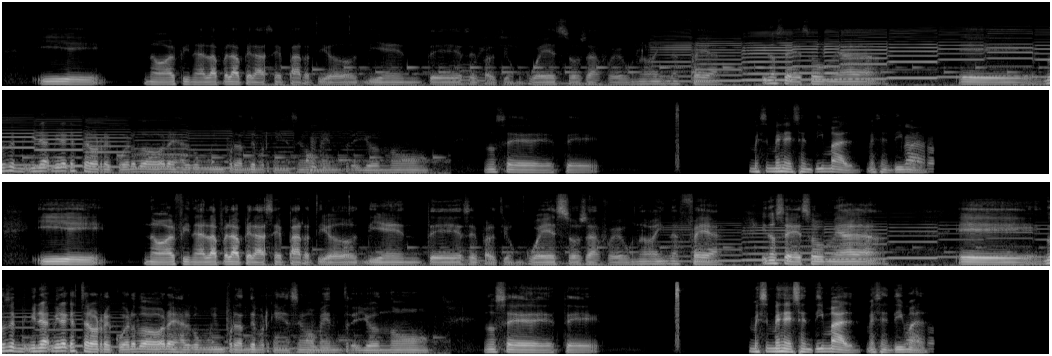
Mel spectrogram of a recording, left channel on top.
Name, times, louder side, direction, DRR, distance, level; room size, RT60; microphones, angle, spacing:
voice 1, 0.4-1.0 1.4-7.2 7.6-8.9 9.5-14.8 15.3-16.4 18.0-19.7, right 5 dB, 65° right, 0.5 m, -28 dB
sound 1, 2.6-15.0, left 3 dB, 90° left, 2.9 m, -47 dB
sound 2, 2.8-15.0, right 1 dB, 30° right, 3.7 m, -54 dB
voice 2, 4.5-5.2 13.5-13.8 18.2-18.4 19.5-19.8, left 3 dB, 55° left, 2.6 m, -41 dB
Wind instrument woodwind instrument, 6.4-14.3, left 3 dB, 40° left, 3.5 m, -37 dB
head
